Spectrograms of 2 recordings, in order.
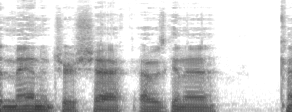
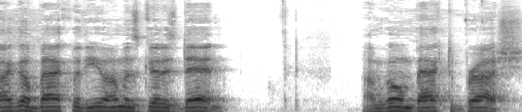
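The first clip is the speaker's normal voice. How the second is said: loud, high-pitched shout, yelling it out; 5 semitones higher, 5 dB louder than usual. Speaking as a character in a scene, shouting out. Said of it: "And I'll shout out".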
